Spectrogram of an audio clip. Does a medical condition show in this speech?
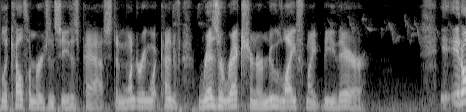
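No.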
